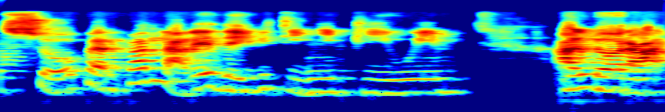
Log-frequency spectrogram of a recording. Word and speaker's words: PIWI: per parlare dei vitigni piwi Allora è o Pivi Forse è meglio pronunciarlo con la W alla tedesca Perché tra l'altro altro Pivi è proprio un acronimo tedesco Che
